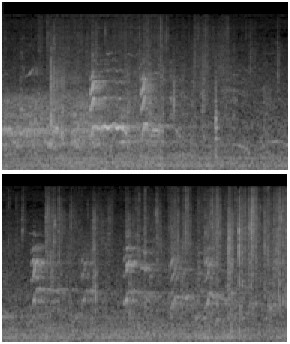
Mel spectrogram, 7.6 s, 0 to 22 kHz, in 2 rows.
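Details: German Shepherd puppies from a litter of two males and four females born 27 July 2014, sired by Eros v.d.Romerau out of Iska v.Muikenshof; short high yips and whines come in scattered bursts over a steady background hiss.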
